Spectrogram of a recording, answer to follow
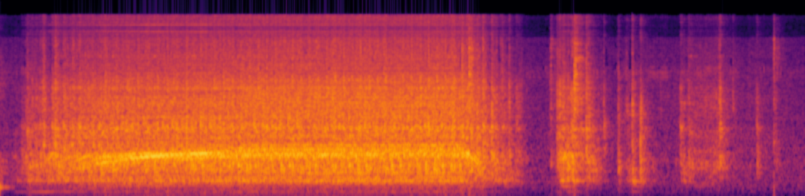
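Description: Electric domestic sewing machine stitching a zigzag stitch. The motor speeds up over the first second or so, runs steadily for about four seconds, then stops. A few brief short sounds follow.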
